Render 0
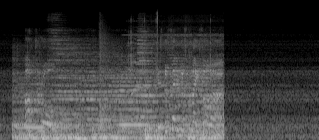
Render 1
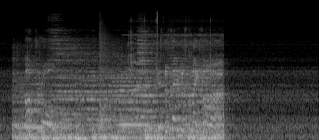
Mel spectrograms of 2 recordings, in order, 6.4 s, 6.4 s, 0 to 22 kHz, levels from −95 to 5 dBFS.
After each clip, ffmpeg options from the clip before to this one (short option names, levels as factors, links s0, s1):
-filter_complex "[0:a]asplit=2[s0][s1];[s1]adelay=115,lowpass=f=4100:p=1,volume=0.112,asplit=2[s2][s3];[s3]adelay=115,lowpass=f=4100:p=1,volume=0.43,asplit=2[s4][s5];[s5]adelay=115,lowpass=f=4100:p=1,volume=0.43[s6];[s0][s2][s4][s6]amix=inputs=4:normalize=0,volume=0.668"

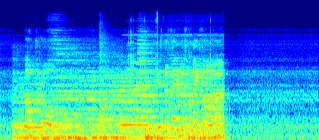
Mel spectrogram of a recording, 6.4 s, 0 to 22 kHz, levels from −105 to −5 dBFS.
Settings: -af "acompressor=mode=upward:threshold=0.00562:ratio=2.5"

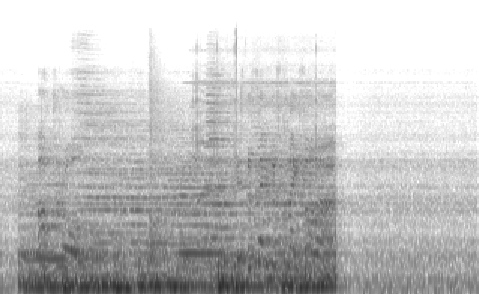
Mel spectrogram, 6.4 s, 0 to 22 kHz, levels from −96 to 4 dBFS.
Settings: -af "lowshelf=f=150:g=9.5,volume=1.19"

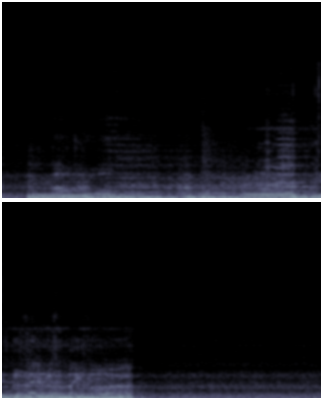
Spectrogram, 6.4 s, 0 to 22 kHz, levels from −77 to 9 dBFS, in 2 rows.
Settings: -af "acompressor=threshold=0.0501:ratio=6,volume=1.5"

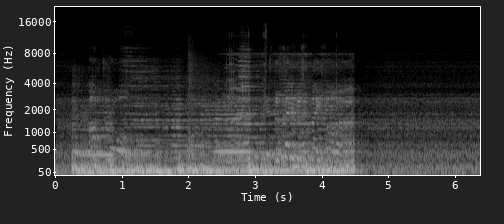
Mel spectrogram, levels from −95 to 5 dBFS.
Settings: -af "adynamicequalizer=threshold=0.00251:dfrequency=1100:dqfactor=2.6:tfrequency=1100:tqfactor=2.6:attack=5:release=100:ratio=0.375:range=3:mode=cutabove:tftype=bell,volume=0.501"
